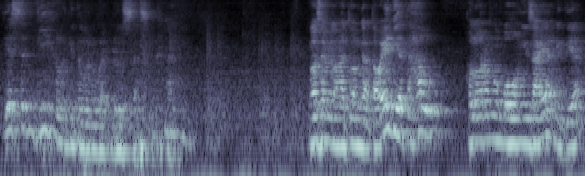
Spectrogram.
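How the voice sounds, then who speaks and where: Pastor preaching in an echoey church. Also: male voice, fast, pauses often, mellow, slight background noise. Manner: conversational preaching with dramatic pitch swings. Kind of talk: sermon. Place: large church hall. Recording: very echoey hall from far off.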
